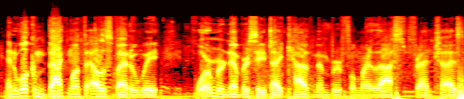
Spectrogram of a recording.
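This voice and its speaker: A young man with a hoarse voice giving rambling, upbeat commentary over his own gameplay. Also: deep voice, fairly even intonation, normal speed, a bit bright, faint music behind. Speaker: gaming video host. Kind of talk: casual game commentary. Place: indoors, hot room.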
